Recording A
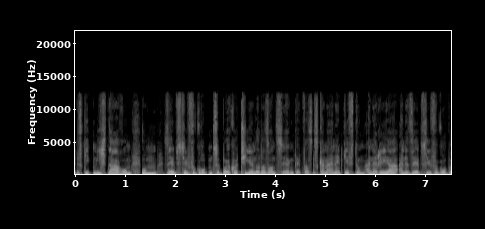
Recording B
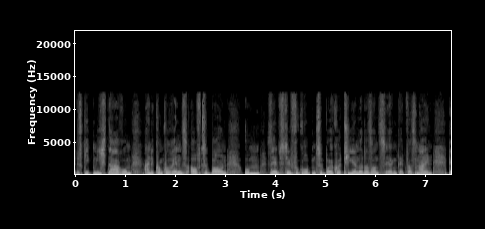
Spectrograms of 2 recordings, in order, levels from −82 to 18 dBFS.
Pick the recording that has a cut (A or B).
A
